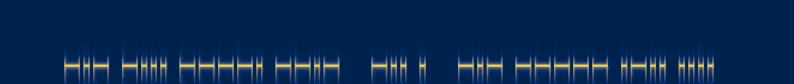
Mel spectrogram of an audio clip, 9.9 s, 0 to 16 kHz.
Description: Morse code, heard as a keyed tone, about 20 wpm, 700 Hz. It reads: KB9Q DE K0LH
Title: USA Callsign DE Callsign - 4 Characters - 20wpm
